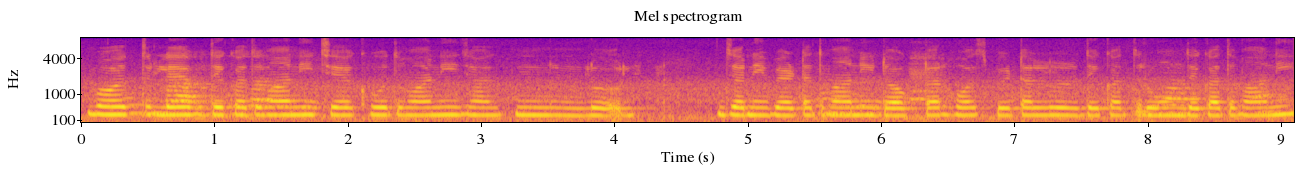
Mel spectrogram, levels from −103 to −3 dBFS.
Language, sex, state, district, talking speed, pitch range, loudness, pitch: Hindi, female, Chhattisgarh, Bilaspur, 120 wpm, 225-235 Hz, -15 LUFS, 225 Hz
